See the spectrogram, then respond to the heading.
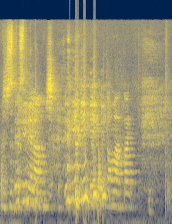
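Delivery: slow, laughing, nervous, stressed aside.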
